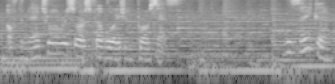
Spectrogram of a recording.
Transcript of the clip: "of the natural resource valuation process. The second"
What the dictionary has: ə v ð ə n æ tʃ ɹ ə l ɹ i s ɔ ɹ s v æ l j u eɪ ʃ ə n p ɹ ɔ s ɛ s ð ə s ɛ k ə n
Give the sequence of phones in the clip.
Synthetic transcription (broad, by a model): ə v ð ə n æ tʃ ɹ ə l ɹ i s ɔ ɹ s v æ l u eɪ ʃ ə n p ɹ ɔ s ɛ s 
